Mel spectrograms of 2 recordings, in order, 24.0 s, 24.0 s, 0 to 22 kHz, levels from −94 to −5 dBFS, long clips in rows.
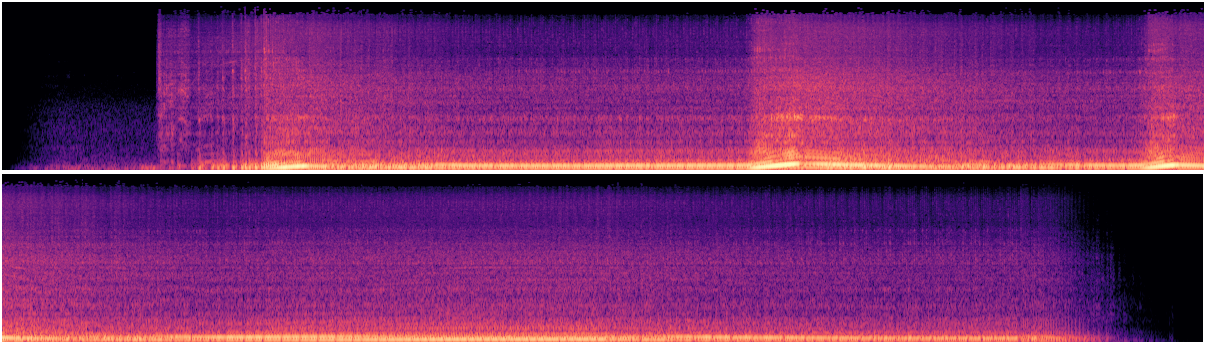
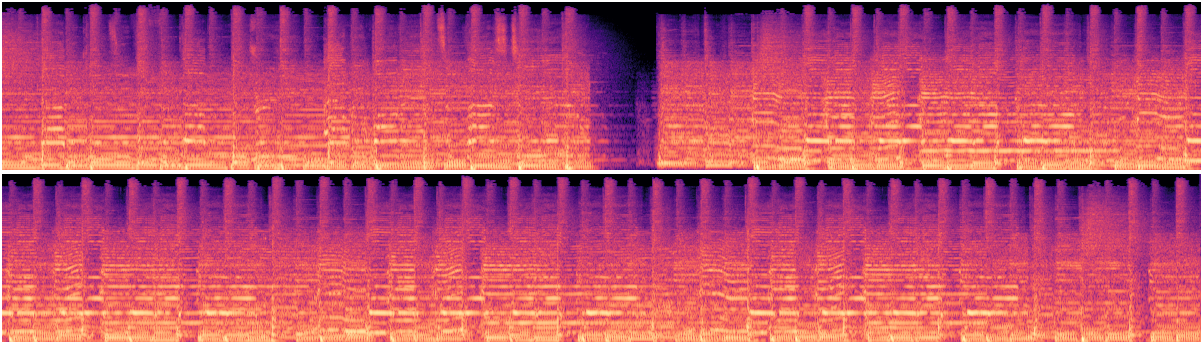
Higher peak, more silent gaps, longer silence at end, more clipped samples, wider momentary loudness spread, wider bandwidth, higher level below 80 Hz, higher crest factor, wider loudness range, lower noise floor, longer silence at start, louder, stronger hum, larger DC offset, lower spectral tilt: about the same, 0 dBFS vs 0 dBFS; neither; first, 1.15 s vs 0 s; neither; first, 14 LU vs 4 LU; second, 15 kHz vs over 20 kHz; about the same, -24 dBFS vs -24 dBFS; about the same, 18 dB vs 14 dB; first, 10 LU vs 3 LU; first, -72 dBFS vs -44 dBFS; first, 1.45 s vs 0 s; second, -19 LUFS vs -14 LUFS; neither; neither; first, -7.5 dB/octave vs -5 dB/octave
